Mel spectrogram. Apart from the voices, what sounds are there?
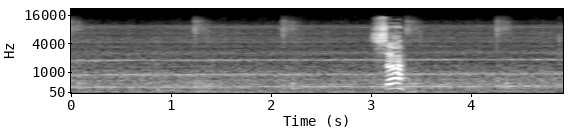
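DOT train accelerating, line F+ toward Klampenborg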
